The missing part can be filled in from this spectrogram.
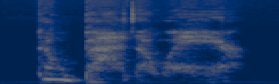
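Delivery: very soft, faint whisper. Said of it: "he was whispering".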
